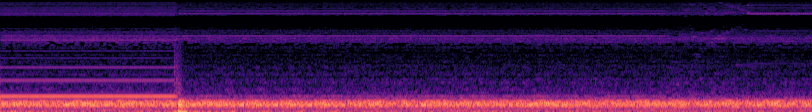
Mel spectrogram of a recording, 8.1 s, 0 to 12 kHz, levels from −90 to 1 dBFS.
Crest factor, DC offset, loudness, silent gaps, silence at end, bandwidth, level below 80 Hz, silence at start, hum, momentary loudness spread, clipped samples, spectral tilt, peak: 20 dB; under 0.1%; -25 LUFS; none; 0 s; 10.5 kHz; -42 dBFS; 0 s; none; 4 LU; under 0.1%; -8.5 dB/octave; -4 dBFS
